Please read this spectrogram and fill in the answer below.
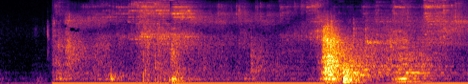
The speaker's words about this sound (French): Elle a entendu la porte qui s'est ouverte.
